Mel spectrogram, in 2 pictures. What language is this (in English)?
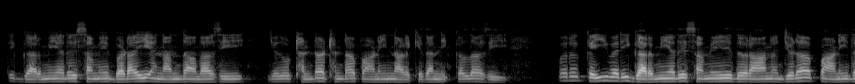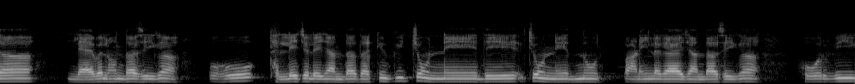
Punjabi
